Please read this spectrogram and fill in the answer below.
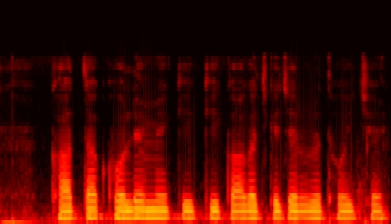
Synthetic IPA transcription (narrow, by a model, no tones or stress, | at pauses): kʰaːt̪akʰoːlemẽkikikaːɡəd͡ʒked͡ʒəɾuːɾət̪ɦoːit͡ʃʰɛː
